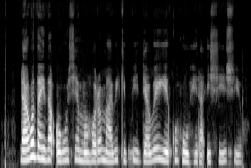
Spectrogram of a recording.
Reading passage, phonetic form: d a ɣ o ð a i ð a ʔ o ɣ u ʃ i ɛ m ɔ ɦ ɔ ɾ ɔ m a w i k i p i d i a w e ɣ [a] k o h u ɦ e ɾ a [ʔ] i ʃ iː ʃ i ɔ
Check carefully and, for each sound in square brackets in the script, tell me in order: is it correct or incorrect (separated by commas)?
incorrect, correct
